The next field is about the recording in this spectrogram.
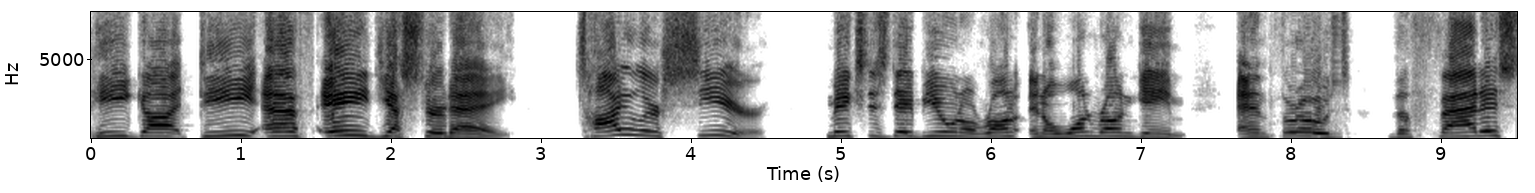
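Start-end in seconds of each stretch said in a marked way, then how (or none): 0.0-2.8 loud, slow, drawn-out yelling. Complaining about a pitching decision, yelling. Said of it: "I know I'm yelling in this microphone".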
